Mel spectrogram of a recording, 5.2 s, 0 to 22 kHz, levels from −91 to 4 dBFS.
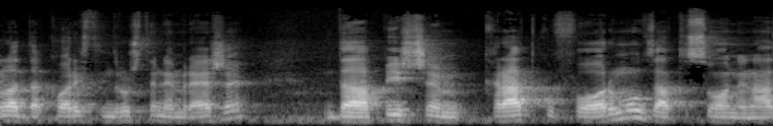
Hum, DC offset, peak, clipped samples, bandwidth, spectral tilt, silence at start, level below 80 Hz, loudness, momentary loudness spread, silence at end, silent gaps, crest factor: none; under 0.1%; -2 dBFS; under 0.1%; 16 kHz; -4 dB/octave; 0 s; -80 dBFS; -22 LUFS; 14 LU; 0 s; none; 22 dB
